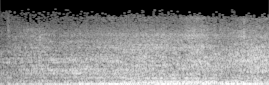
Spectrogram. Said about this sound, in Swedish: Åker förbi en gul bil här.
